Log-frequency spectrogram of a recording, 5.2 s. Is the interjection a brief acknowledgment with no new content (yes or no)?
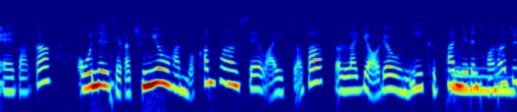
yes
